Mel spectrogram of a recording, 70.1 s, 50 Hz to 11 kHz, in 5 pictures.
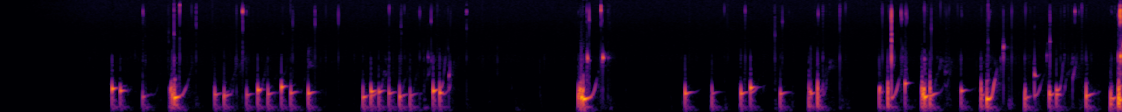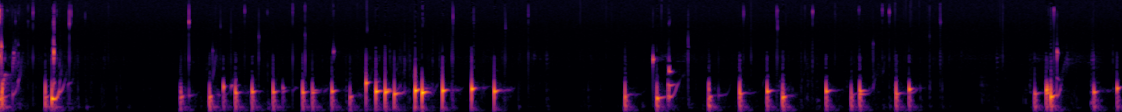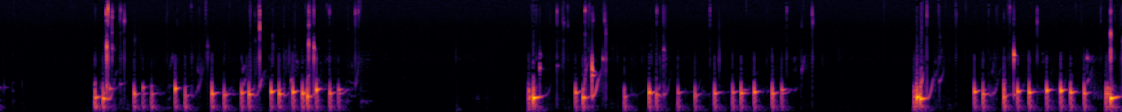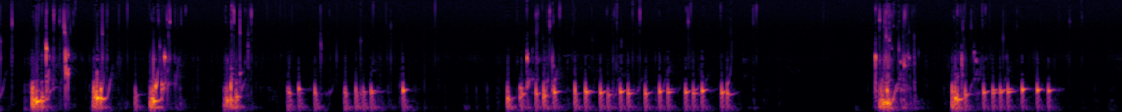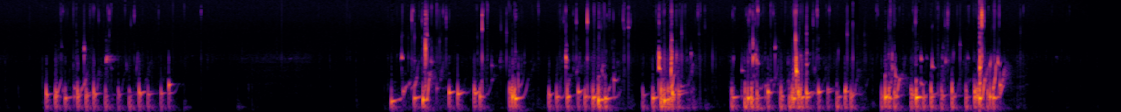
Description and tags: A hydrophone recording of air bubbles being blown through a Plastic tube underwater.Title denotes diameter of tube. DIY Panasonic WM-61A hydrophones > FEL battery pre-amp > Zoom H2 line-in.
